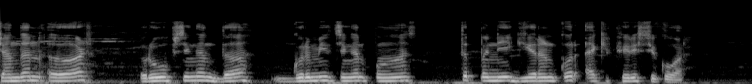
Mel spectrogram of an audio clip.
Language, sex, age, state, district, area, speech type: Kashmiri, male, 18-30, Jammu and Kashmir, Kulgam, rural, read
